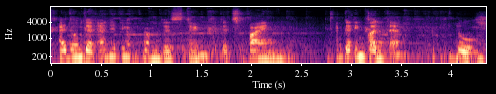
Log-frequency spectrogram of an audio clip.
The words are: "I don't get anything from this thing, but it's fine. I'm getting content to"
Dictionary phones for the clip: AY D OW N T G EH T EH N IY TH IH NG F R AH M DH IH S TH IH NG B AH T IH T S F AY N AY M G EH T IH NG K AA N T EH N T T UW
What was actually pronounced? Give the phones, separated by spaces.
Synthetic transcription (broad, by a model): AY D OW N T G EH T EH N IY T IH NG F R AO M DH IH S T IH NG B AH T IH T S F AY N AY M G EH T IH NG K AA N T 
